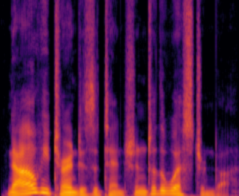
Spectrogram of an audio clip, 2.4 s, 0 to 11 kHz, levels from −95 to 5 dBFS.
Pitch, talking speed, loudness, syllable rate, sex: 140 Hz, 225 wpm, -18 LUFS, 5.8 syllables/s, male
